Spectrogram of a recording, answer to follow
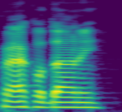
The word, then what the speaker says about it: McEldowney: She opens the video and says, "This is Brooke McEldowney," and I said, "Oh, that's how you say it."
